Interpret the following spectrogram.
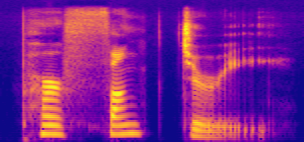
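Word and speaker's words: perfunctory: Peruncttory. Peruncttory. The stress is on the second syllable.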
